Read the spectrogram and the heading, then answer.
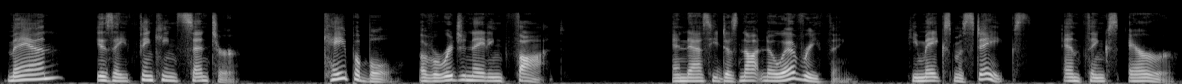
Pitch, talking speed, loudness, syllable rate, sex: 170 Hz, 110 wpm, -18 LUFS, 4.3 syllables/s, female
